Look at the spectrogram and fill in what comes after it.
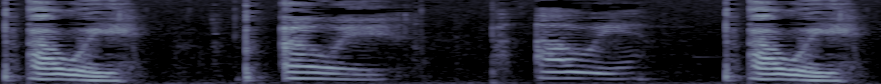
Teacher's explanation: A P with an apostrophe is an ejective P. It's like a P, but the sound is ejected out of the mouth with a strong pop, and it's in the Klallam word flounder.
